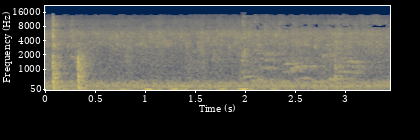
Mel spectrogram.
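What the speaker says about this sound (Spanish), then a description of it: "también el pescado que se está friendo" Fish frying in a pan in a home kitchen, a steady soft sizzle with hissing texture, joined by a low hum like a refrigerator and a couple of brief clatters near the start.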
